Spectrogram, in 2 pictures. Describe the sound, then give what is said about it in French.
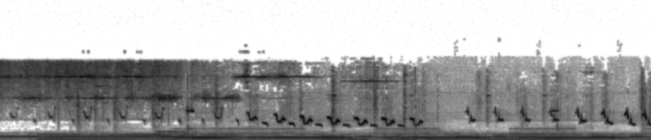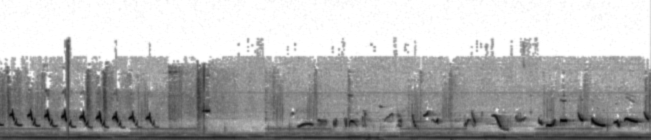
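A woodlark sings several phrases of fluting, repeated notes that roll in quick descending series, moderately loud against a steady low droning background, with no talking. “Une alouette Lulu.”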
